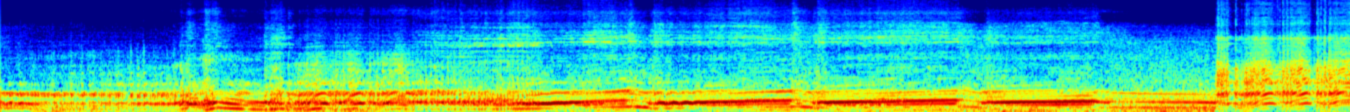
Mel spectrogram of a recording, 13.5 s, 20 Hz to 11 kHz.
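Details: Yamaha Banshee 350 two-stroke twin on a test ride after carb sync and rejet, climbing through the gears; each pull flattens near the top instead of screaming out; won't rev out, main jets believed too rich at 178, going down to 160.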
